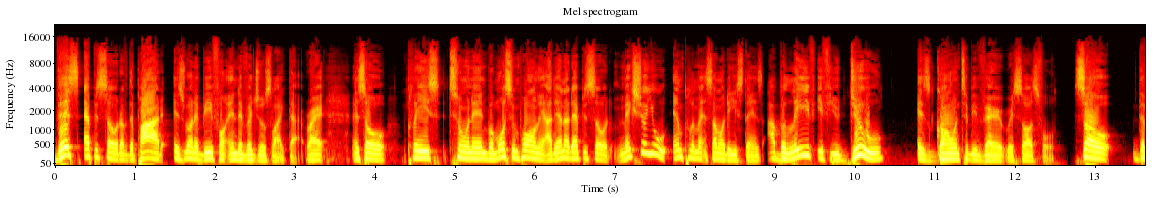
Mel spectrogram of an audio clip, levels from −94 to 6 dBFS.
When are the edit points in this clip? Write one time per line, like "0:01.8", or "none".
0:01.6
